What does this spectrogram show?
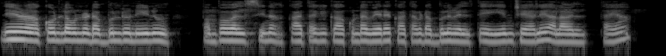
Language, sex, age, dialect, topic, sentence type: Telugu, male, 18-24, Central/Coastal, banking, question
